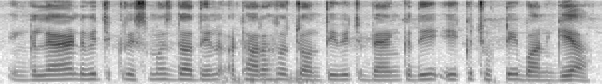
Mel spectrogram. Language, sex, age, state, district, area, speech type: Punjabi, male, 18-30, Punjab, Gurdaspur, urban, read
